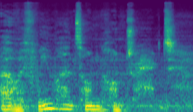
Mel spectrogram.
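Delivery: muttered under the breath. Narrator voicing a woman speaking to her first mate as you walk away, muttered under her breath. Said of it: "you hear under her breath".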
